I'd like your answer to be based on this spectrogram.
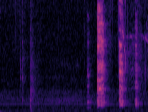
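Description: Chickens in the survival game Rising World give a few short, clipped clucks, close and fairly quiet, clustered toward the end over a faint steady hum.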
